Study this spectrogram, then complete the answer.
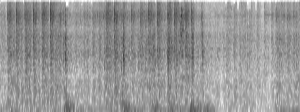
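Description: Rapid gunfire in a Roblox shooting game, loud and close, with repeated sharp volleys and short bursts running throughout, little pause between shots and no talk over it.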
